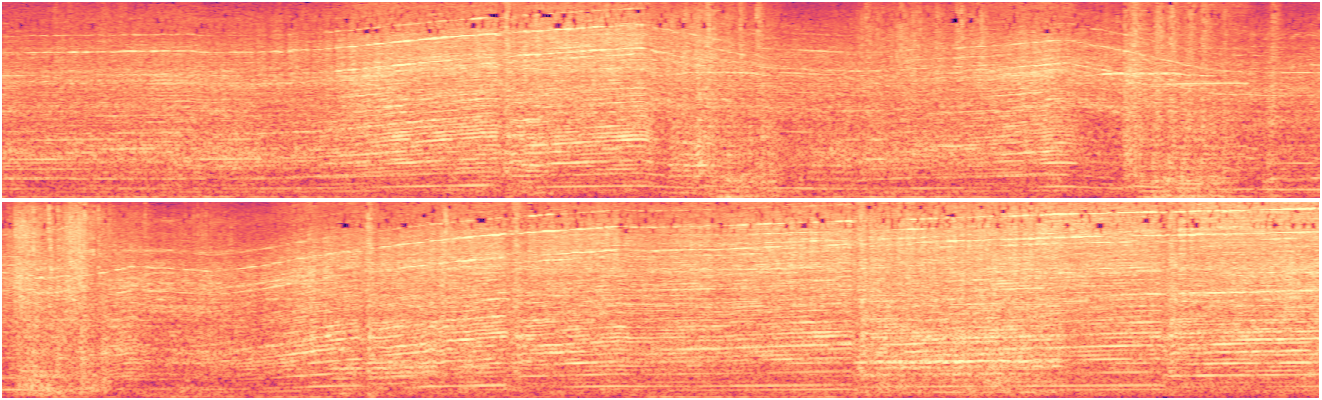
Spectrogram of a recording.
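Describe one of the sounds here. A race car engine roars, rising in pitch as it speeds up and dropping as it brakes for corners.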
